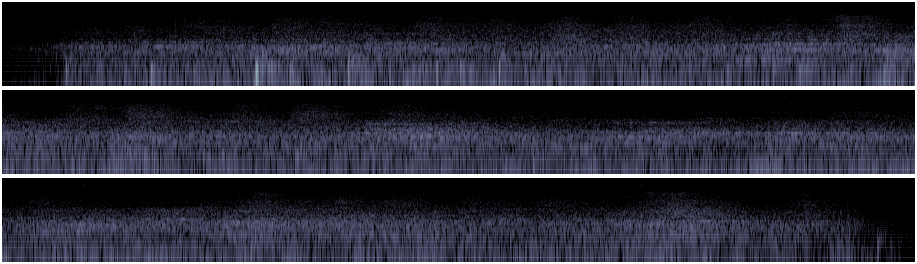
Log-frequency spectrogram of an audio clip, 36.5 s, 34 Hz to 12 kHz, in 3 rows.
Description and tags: silencio com movimento exposicao serralves
Silence on an exposition, with some movement.
this recording was made with a zoon h2 and a binaural microphone in Fundação de Serralves on Oporto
